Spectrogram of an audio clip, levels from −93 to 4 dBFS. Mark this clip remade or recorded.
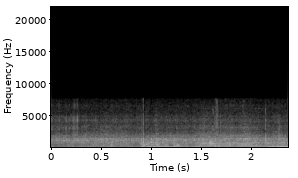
recorded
